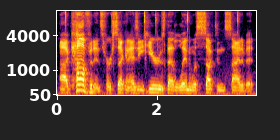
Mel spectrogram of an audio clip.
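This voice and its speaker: A man's voice: mid-range voice, steady tone, normal speed, a bit bright, slight background noise. A man running a tabletop game as game master, narrating casually and loosely. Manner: casual, easily amused, loose descriptive narration.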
